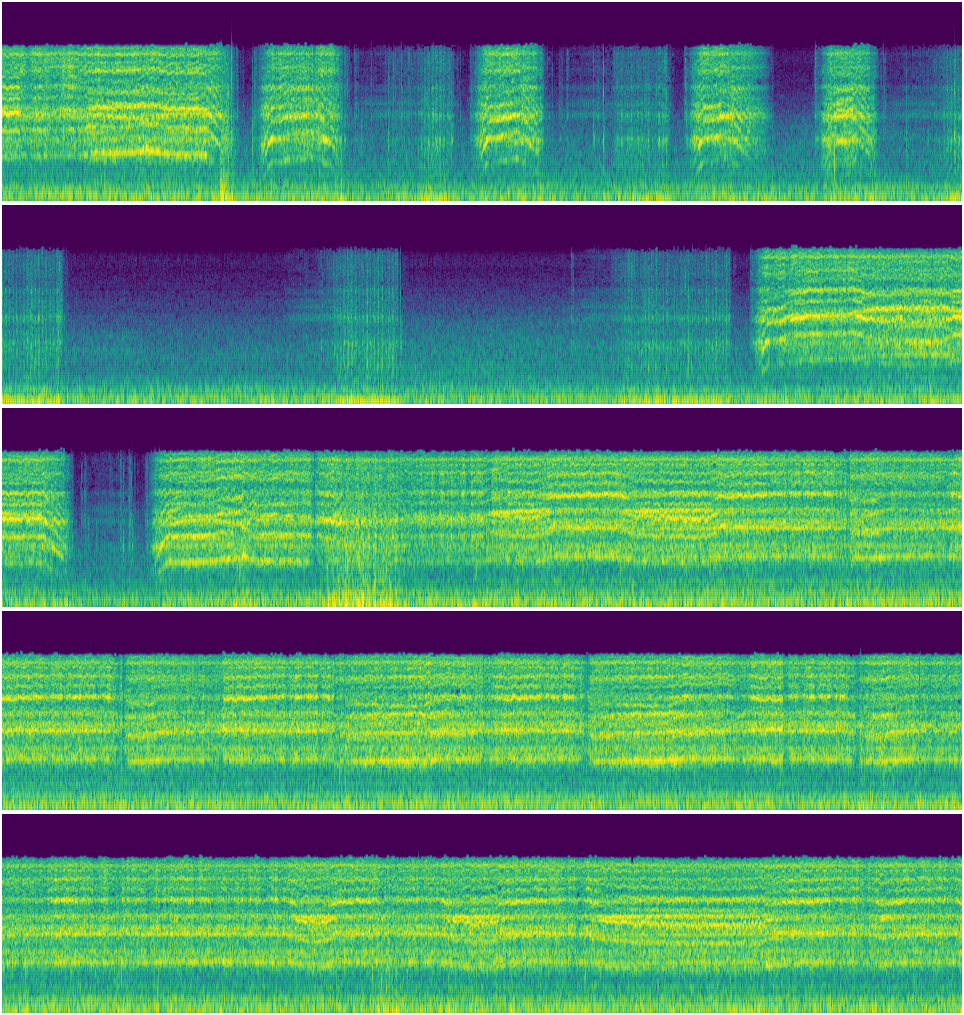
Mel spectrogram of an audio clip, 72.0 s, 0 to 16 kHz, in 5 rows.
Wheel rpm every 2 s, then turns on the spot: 200, 120, 70, 60, 20, 50, 40, 10, 0, 0, 0, 10, 30, 170, 160, 100, 190, 200, 220, 220, 230, 230, 230, 230, 220, 230, 220, 230, 230, 230, 230, 230, 220, 220, 220, 230.
2-10 12-16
